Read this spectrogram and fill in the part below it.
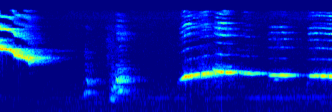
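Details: Two pet African grey parrots on top of a kitchen door before bedtime give winding-down noises: a falling high whistle, brief grunting notes, then a long rising-then-level whistle, indoors with a faint steady hum.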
